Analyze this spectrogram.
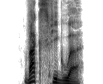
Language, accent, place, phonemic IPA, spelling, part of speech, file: German, Germany, Berlin, /ˈvaks.fi.ɡuːɐ̯/, Wachsfigur, noun, De-Wachsfigur.ogg
- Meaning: wax figure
